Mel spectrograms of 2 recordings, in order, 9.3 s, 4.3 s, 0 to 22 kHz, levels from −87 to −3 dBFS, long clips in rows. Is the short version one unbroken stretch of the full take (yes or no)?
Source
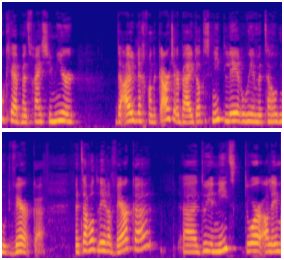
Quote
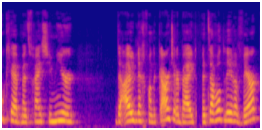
no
